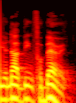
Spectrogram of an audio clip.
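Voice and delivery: ordinary talk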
